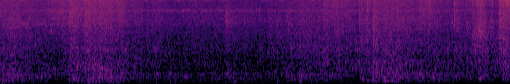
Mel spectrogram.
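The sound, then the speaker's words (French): Steady surf washes and rolls continuously at a beach, with gusts of wind buffeting the microphone; a faint creak and knock of small red and blue boats with monster-head prows rocking on the waves may sit beneath the waves. “De petites barques à tête de monstres rouges et bleus se bercent au gré des vagues.”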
